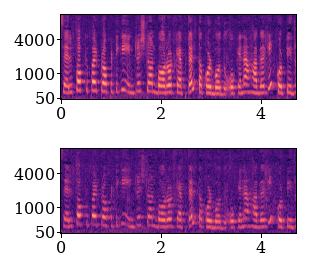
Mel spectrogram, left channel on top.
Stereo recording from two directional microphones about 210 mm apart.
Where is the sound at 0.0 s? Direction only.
50° left (ahead or behind).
